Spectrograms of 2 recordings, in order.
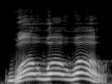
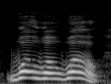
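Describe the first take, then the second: First: High-pitched call after clearing the throat; attention-getting call. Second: High-pitched, mild "whoa" interruption; unheard interjection. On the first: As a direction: cut in to get heard. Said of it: "no one heard me. So I was like". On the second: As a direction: try to cut in, pitched up. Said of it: "no one heard me". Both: Retold or imitated.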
